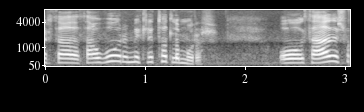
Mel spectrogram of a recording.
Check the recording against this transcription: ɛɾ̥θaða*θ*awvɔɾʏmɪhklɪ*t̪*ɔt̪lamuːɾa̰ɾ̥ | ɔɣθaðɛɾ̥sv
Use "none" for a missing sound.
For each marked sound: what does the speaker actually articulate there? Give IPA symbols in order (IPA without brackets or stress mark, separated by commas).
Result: θ, t̪ʰ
